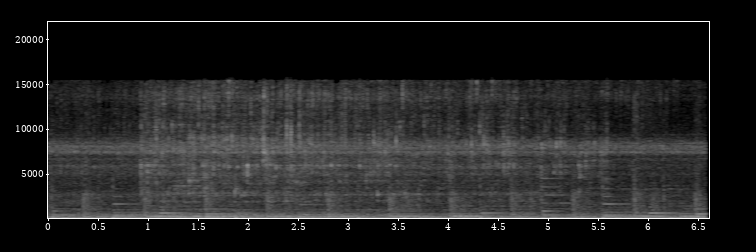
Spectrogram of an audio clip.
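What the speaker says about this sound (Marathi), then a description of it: "2 कप तांदळासाठी 3 कप मी इथे पाणी घेतलेलं आहे" Water poured into a pot of rice for chicken biryani gushes in a steady, loud stream that hisses against the hot pan. No one speaks.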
